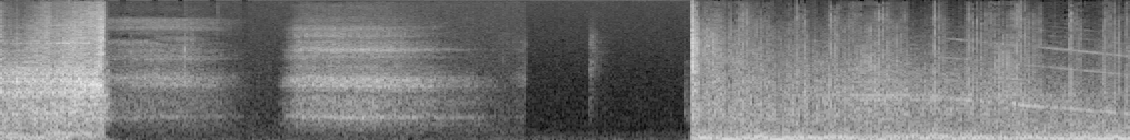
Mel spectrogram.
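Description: Trailer sound design: loud dramatic score cuts off abruptly a little under a second in, leaving a quiet stretch with a brief breathy swell. Near the middle a heavy boom hits and runs on as a loud, deep rumble, with a faint tone sliding downward near the end.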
